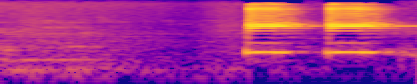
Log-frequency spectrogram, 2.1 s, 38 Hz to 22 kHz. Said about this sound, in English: All right. Well, let's see what his first what it sounded like before with the stock S2R horn.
